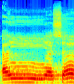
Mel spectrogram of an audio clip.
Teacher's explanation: نون ساکن کے بعد حروف یرملون میں سے یا آ رہا ہے، اس لیے نون کو یا سے ملا کر غنہ کے ساتھ پڑھیں گے، اس کو ادغام ناقص کہتے ہیں۔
